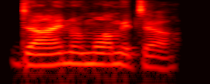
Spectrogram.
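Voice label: "dynamometer", Indian English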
